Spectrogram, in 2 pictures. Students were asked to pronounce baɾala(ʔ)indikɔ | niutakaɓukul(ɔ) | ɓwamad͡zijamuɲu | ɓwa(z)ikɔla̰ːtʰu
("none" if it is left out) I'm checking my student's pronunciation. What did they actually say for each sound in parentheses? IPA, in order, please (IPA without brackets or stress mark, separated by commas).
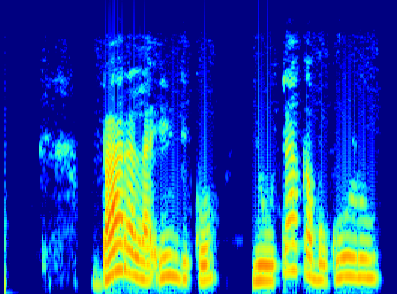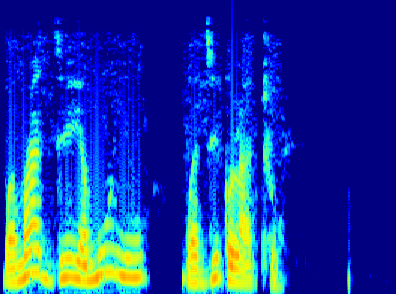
ʔ, u, d͡z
